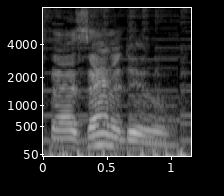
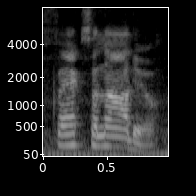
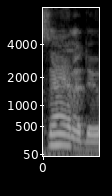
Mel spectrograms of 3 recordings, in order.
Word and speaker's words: Xanadu: shall we ah yes Xanadu very awesome you know what's funny I used to pronounce this game facts and faxonado you know because I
